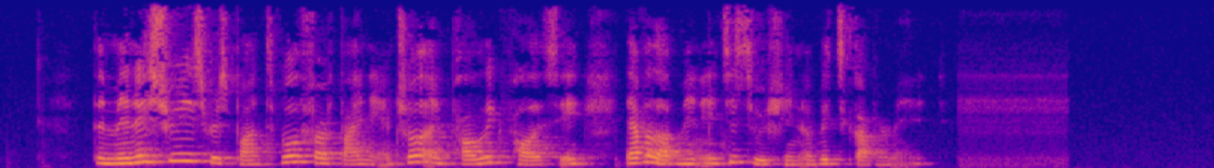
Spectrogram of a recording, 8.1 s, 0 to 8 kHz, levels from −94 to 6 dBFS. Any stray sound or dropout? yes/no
no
